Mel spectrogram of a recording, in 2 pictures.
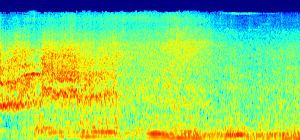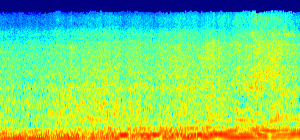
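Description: Tyres squealing for the first two seconds or so. Then a rally car's engine idles and runs at low revs with a deep, steady note that rises and falls a little.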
